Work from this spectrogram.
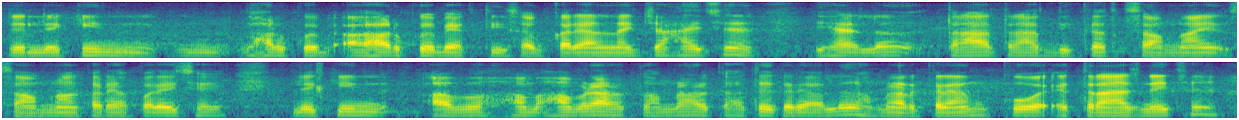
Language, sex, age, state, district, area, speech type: Maithili, male, 18-30, Bihar, Begusarai, rural, spontaneous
